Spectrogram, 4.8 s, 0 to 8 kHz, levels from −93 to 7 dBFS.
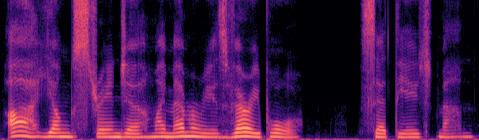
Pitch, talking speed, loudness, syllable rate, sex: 210 Hz, 150 wpm, -20 LUFS, 4.3 syllables/s, female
